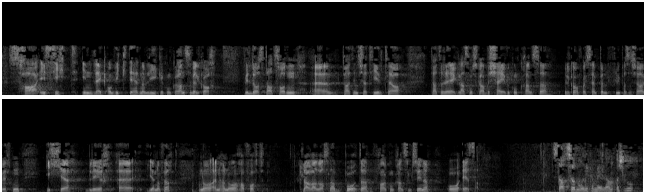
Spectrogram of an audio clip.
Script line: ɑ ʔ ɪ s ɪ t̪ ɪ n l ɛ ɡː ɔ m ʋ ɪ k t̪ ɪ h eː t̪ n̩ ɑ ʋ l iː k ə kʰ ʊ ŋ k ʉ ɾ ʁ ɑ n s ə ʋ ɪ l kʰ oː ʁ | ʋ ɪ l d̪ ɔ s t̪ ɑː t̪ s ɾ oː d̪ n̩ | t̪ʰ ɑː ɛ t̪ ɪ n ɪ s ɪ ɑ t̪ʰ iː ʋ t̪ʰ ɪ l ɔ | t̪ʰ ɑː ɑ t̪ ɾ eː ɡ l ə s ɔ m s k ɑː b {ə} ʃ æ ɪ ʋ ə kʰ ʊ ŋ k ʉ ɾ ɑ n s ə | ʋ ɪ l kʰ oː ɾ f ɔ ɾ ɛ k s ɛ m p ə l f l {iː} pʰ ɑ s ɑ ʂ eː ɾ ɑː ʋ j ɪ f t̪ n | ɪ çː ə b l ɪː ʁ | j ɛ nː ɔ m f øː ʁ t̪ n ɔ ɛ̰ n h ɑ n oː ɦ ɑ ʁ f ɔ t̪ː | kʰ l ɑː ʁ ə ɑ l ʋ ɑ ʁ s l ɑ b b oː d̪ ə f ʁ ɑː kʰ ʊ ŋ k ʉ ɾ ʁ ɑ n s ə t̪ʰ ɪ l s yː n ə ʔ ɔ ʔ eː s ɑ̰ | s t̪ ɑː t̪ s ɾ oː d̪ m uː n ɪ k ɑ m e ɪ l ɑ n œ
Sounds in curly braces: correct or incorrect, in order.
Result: correct, incorrect

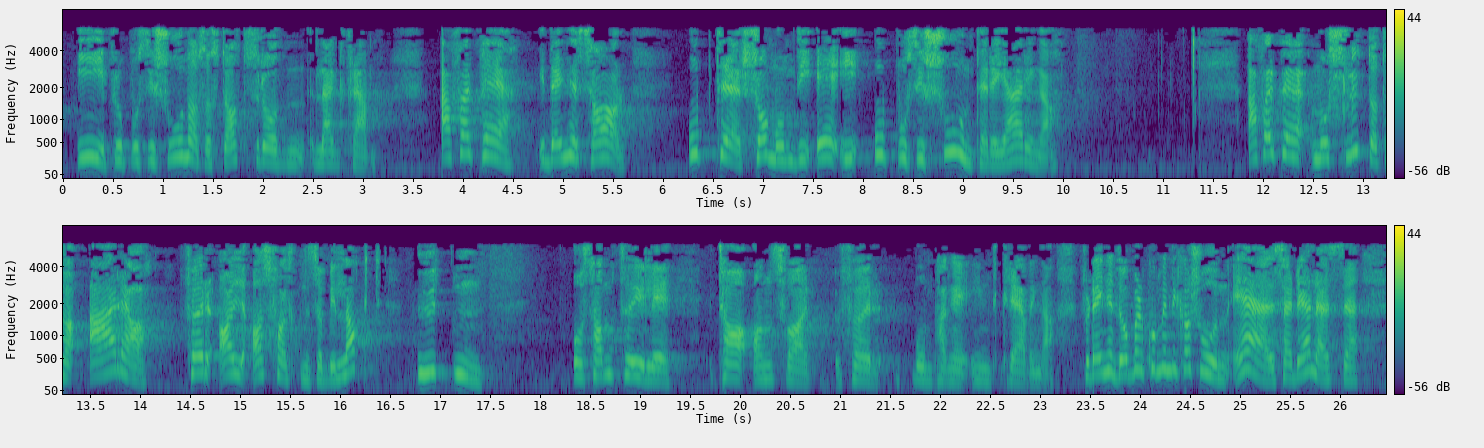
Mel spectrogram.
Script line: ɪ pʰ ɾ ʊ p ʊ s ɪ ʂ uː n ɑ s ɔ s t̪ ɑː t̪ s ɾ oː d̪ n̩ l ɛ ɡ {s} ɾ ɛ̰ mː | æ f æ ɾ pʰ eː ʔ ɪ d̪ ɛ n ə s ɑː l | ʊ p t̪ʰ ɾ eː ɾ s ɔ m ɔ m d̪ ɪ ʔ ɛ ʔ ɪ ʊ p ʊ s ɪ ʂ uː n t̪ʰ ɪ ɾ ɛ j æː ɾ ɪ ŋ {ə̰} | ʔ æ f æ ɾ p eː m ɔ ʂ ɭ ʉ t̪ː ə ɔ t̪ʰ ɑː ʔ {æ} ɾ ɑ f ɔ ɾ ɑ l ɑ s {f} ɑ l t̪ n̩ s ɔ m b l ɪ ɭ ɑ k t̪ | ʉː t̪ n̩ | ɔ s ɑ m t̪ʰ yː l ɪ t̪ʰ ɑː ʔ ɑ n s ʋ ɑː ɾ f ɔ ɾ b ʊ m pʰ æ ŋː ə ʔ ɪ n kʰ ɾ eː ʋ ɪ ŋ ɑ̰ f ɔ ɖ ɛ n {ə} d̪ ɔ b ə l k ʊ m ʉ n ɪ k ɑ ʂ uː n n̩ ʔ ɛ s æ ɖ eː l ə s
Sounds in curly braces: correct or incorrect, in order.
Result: incorrect, incorrect, incorrect, correct, correct

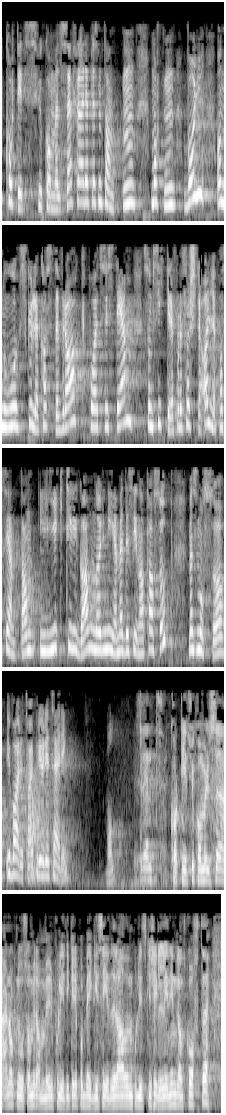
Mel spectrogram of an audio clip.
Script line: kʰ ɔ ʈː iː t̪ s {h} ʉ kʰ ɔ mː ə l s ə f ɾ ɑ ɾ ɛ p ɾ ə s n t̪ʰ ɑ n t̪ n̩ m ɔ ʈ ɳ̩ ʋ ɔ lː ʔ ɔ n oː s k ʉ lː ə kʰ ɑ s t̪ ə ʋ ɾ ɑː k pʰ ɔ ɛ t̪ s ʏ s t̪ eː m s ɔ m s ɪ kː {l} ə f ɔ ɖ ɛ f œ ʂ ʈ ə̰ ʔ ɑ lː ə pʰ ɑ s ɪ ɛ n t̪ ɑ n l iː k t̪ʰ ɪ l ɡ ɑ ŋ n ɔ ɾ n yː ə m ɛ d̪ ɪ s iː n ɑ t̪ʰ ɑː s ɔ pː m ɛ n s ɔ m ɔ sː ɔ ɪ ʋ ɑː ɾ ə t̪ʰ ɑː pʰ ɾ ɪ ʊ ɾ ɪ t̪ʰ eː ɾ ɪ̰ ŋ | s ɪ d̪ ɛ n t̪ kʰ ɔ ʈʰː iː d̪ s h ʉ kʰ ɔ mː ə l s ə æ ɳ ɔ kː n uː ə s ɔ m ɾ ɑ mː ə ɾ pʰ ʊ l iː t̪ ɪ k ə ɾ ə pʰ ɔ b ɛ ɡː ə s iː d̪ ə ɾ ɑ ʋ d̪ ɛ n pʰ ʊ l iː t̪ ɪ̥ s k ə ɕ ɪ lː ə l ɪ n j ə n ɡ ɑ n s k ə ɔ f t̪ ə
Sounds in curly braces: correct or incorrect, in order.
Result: correct, incorrect

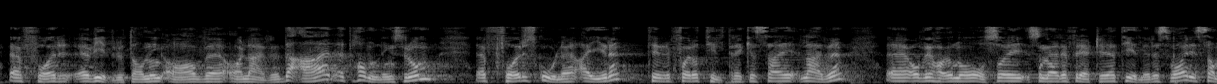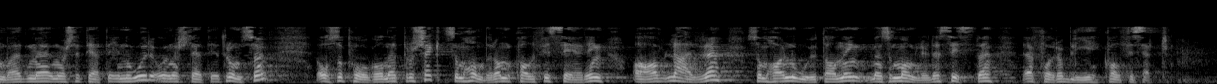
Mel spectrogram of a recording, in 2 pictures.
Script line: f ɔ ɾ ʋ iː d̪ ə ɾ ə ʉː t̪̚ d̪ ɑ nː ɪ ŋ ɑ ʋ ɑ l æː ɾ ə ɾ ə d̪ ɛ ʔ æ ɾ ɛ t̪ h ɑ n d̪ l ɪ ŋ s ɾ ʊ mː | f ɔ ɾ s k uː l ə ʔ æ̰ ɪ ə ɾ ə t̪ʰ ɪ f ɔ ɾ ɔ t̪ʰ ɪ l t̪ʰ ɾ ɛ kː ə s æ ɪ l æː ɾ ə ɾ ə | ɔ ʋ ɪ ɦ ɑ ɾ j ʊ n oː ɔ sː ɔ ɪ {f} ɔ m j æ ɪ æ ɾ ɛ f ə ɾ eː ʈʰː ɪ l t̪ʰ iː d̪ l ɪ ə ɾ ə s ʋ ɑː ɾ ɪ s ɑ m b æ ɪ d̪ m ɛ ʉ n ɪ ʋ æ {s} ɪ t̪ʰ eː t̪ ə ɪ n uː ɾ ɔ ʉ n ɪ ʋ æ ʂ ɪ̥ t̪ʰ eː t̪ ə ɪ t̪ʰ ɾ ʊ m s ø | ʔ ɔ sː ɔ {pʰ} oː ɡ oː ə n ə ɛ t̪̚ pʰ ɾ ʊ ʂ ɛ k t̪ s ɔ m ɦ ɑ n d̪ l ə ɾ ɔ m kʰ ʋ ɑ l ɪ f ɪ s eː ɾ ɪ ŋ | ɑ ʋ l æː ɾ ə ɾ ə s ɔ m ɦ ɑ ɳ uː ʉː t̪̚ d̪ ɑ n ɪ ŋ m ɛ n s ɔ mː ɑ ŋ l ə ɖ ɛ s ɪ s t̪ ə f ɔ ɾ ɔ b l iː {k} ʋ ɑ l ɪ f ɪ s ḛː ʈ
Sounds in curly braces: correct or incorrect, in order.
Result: incorrect, incorrect, correct, incorrect

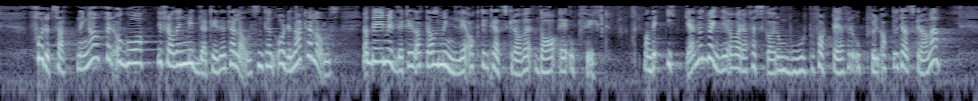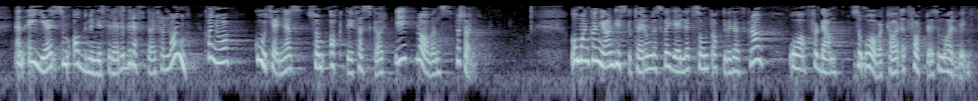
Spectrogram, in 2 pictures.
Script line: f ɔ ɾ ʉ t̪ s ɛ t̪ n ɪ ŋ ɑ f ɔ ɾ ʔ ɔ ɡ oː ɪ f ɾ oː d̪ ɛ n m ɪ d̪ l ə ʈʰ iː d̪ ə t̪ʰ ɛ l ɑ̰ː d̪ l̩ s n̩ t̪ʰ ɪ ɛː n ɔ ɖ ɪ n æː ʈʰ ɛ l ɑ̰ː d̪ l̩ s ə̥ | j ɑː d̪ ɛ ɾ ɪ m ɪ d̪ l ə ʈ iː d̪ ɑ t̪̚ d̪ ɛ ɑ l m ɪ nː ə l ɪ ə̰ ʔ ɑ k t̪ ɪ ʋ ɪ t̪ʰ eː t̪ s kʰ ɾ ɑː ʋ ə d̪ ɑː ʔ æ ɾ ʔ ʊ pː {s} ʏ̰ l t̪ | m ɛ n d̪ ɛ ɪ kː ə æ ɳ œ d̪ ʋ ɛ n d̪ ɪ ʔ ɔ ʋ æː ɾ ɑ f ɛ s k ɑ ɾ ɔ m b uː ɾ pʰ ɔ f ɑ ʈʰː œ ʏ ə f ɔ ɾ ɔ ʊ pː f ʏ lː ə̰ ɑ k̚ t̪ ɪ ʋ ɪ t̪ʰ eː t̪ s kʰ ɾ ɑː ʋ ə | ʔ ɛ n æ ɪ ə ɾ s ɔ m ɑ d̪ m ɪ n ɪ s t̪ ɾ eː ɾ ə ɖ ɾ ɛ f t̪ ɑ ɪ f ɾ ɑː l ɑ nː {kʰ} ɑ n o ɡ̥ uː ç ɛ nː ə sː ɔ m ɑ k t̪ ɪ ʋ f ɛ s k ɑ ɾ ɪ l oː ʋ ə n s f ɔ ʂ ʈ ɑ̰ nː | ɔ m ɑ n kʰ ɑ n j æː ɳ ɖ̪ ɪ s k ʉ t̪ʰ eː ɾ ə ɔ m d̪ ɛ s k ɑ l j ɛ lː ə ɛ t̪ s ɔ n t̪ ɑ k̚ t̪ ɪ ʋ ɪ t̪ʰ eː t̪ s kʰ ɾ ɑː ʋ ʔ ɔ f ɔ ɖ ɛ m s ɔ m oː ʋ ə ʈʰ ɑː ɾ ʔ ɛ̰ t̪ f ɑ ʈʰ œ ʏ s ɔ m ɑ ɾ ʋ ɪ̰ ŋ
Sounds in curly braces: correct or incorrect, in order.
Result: incorrect, correct

